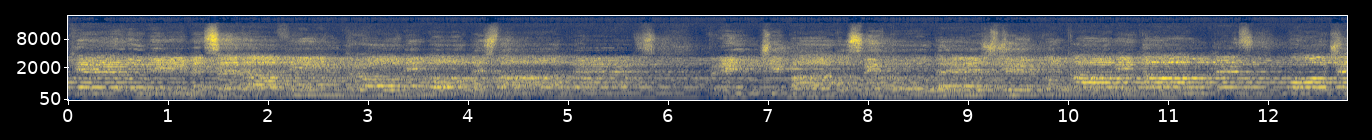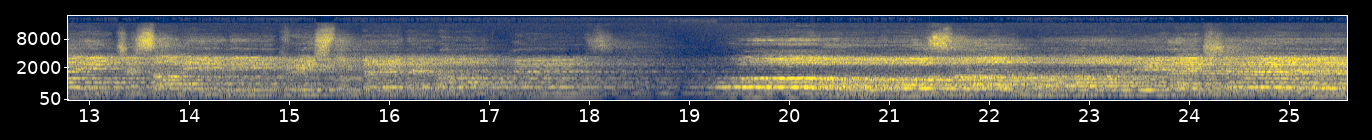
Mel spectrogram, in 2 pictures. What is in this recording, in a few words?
Sanctus cum tropo; Schola Cantorum Riga; Missa in Dedicatione Ecclesiae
